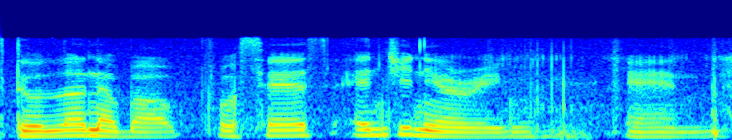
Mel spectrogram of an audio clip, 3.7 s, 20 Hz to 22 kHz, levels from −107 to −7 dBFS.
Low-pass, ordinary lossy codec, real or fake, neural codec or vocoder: 7.2 kHz; Opus, 64 kbps; real; none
